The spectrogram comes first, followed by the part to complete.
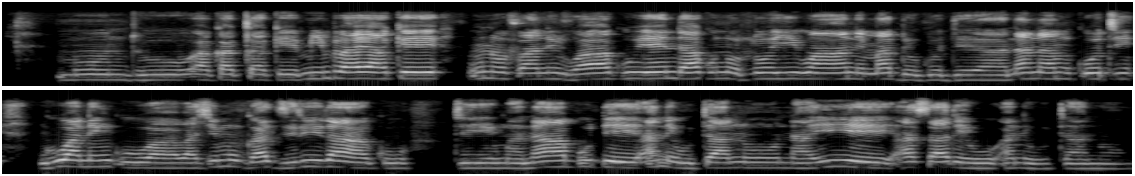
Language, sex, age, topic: Ndau, female, 25-35, health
